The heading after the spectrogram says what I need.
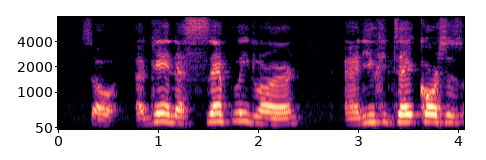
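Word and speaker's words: Simplilearn: to you is called Simply Learn, and it's not spelled how it sounds. It's spelled with an I and not a Y. So again, that's Simply Learn, and you can take courses on AWS and Azure.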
